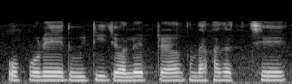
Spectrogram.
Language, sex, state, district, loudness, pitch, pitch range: Bengali, female, West Bengal, Cooch Behar, -14 LUFS, 190 Hz, 185-195 Hz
